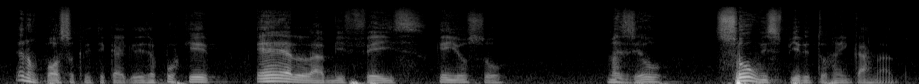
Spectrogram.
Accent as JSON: {"language": "Portuguese", "town": "Salvador", "region": "Bahia", "country": "Brazil", "tie": "born or raised there", "also_born_or_lived": "Acajutiba, Bahia", "said": "Nós viemos de Acajutiva para Salvador, no dia vinte e seis de janeiro de mil novecentos e sessenta e quatro"}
